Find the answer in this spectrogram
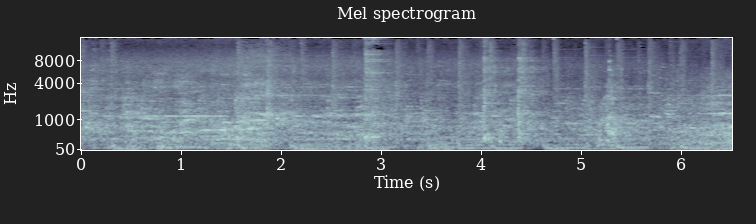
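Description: Busy restaurant din: many people chattering at once, with a few sharp clinks of cutlery or dishes and music playing underneath.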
